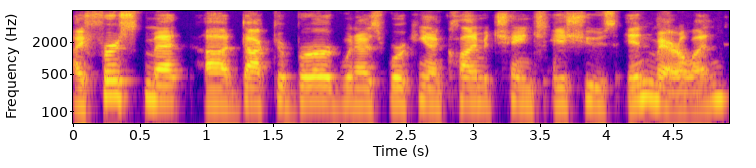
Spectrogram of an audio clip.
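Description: The voice is somewhat breathy and moves at a moderate pace over a quiet background. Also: man. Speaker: nonprofit executive director. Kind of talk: webinar introduction. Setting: video call. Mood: warm, welcoming. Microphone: video call.

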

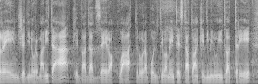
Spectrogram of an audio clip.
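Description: A man with a very deep, low voice speaks at a moderate pace against light background noise. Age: 50s. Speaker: urologist; guest. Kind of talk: TV interview. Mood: calm, explanatory. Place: studio. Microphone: lapel.

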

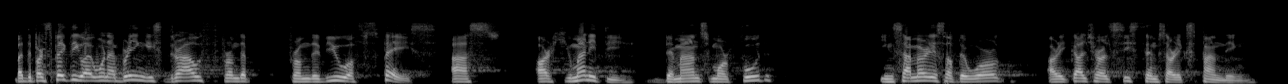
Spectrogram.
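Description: A man at a moderate pace, with long, frequent pauses and a quiet background. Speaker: conference presenter. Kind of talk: lecture. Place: hall.

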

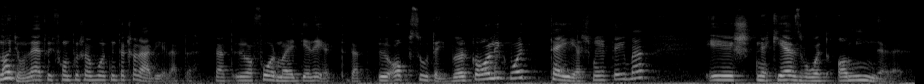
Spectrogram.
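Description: This woman's intonation is lively, at a medium pitch. She speaks at a fairly quick pace. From Austria (Vienna), Hungarian family. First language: English (speaking Hungarian). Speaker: motorsport circuit executive. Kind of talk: interview. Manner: hesitant, with fillers.

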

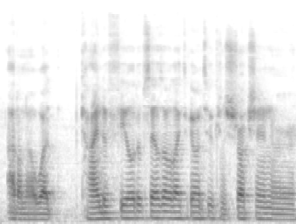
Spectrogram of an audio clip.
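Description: In a fairly low voice with an American accent, a man talks at a moderate pace with monotone, flat intonation. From Georgia, US. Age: 20s. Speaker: college student. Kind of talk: self-introduction video; casual self-introduction. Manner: halting, with fillers. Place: home room. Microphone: phone near.

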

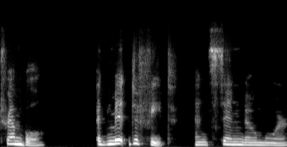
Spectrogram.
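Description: A woman's dark, mellow voice at a very slow pace, with ordinary pitch variation, dry sound with no echo and a quiet background. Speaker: co-leader of prayer. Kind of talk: responsive prayer and psalm reading. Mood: calm, quiet, reverent. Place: home room. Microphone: video call.

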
